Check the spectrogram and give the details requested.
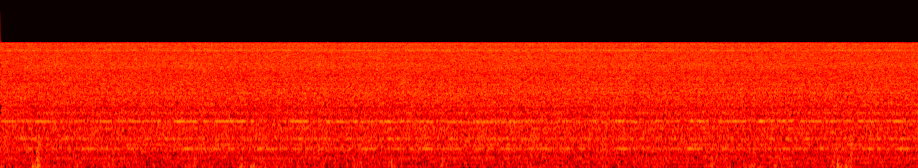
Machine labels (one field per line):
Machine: fan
